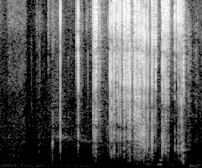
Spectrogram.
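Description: A stitched nylon pick pouch being pulled open: a ripping, crackling sound that starts about half a second in and is loudest in the second half.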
